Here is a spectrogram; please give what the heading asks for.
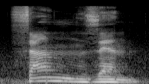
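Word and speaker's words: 三千: 3000, aqui nesse caso, a pronúncia é sanzen.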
